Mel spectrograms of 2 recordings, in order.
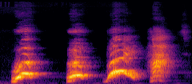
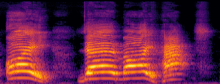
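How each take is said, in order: First: Very high, loud monkey squawk; mimicking monkeys. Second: High, loud, drawn-out protest; indignant shout. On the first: Monkeys mocking the hatter from the trees, hooting mimicry. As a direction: hoot and parrot it like cheeky monkeys. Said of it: "they're copying me". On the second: Hatter pointing up at the monkeys, indignant shout. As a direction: holler up at thieves. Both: A narrator's reading.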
